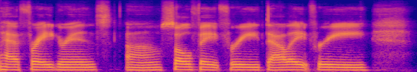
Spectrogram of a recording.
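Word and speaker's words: phthalates: fragrance um sulfate free thet free not thet is when you're looking on the label it's it starts with the p yes the p is silent the p is silent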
